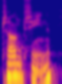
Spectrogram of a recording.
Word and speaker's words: Chongqing: Byłem na stypendium w Chinach, w takim mieście, nie miałem zielonego pojęcia, jak się wymawia nazwa tego miasta. Potem ogarnąłem się, że to jest Chongqing.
